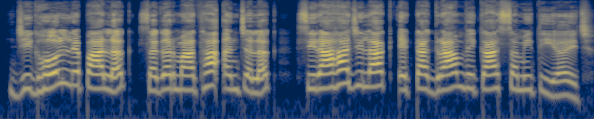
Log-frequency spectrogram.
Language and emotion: Maithili, neutral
